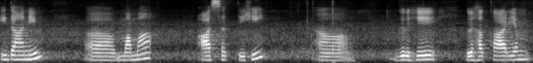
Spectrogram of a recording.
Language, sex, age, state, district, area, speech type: Sanskrit, female, 45-60, Karnataka, Chamarajanagar, rural, spontaneous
